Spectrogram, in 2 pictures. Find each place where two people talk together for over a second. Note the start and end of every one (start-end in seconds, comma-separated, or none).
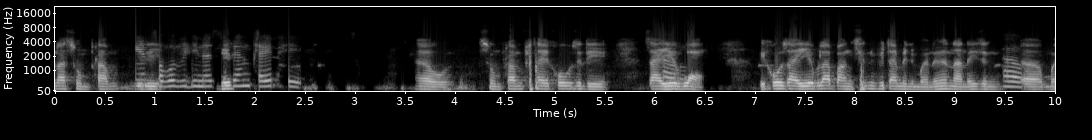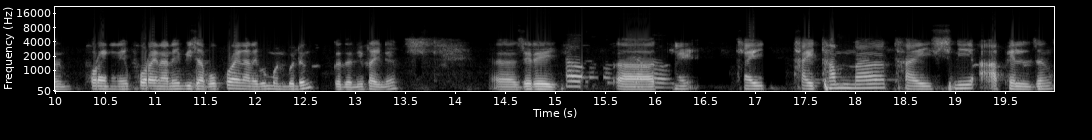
none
